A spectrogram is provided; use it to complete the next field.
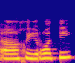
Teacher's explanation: را کو بھی ہم نے پور ادا کرنا ہے، موٹا ادا کرنا ہے، تا کو باریک ادا کرنا ہے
